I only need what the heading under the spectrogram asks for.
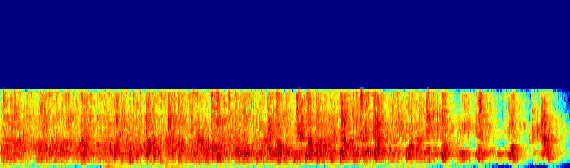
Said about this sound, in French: Alors, une bonne main d'applaudissements pour notre nouveau conseil.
